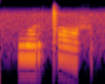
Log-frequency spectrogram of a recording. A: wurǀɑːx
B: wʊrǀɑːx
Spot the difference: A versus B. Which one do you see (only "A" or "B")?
B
